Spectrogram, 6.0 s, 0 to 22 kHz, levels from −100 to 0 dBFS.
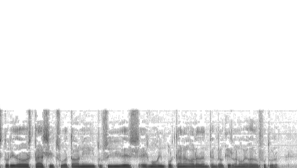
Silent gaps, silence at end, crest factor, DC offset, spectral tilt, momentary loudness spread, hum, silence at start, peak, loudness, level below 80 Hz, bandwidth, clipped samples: none; 0.4 s; 14 dB; under 0.1%; -7.5 dB/octave; 8 LU; none; 0 s; -14 dBFS; -29 LUFS; -62 dBFS; 8 kHz; under 0.1%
